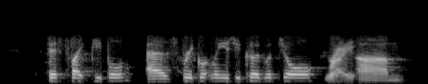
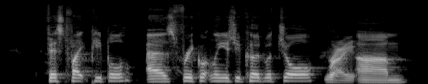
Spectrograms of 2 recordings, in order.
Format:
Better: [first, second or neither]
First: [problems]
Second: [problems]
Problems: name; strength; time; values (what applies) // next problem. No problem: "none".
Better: second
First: phone-call audio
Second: none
